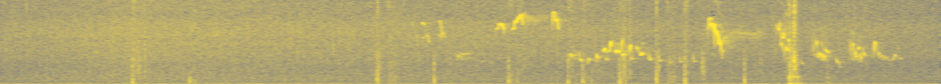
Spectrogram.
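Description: Footsteps crunch on dry ground outdoors.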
